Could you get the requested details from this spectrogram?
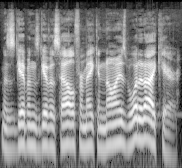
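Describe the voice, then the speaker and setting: A man's voice: a little high, fast talker, over music, close to an everyday voice. An actor playing Buck, a folksy small-town young man who narrates a creepy tale in old-time radio drama style. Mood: narrating.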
